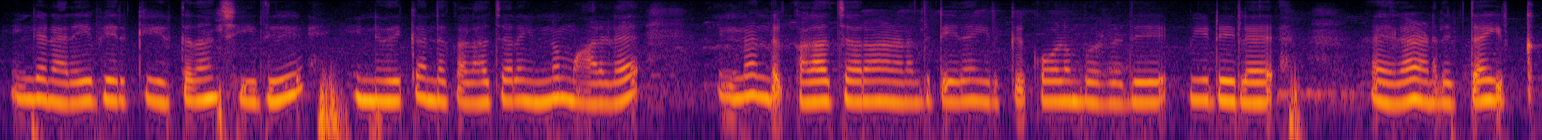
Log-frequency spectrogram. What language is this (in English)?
Tamil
